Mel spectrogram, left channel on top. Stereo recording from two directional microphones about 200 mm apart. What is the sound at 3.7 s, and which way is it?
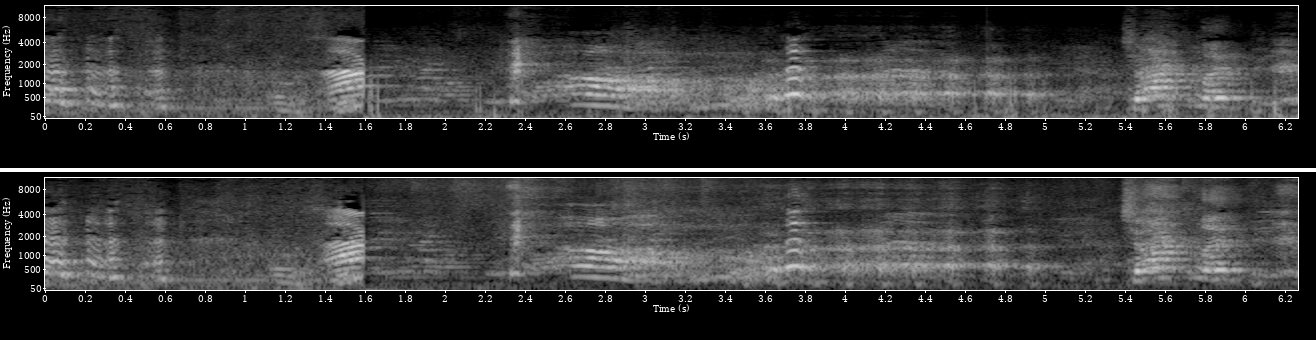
Chuckle, 10° right (ahead or behind).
